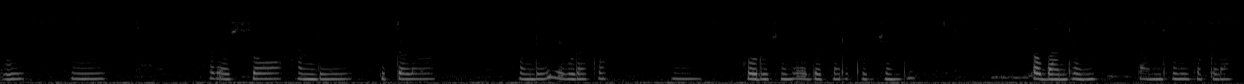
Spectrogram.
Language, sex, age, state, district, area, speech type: Odia, female, 18-30, Odisha, Koraput, urban, spontaneous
